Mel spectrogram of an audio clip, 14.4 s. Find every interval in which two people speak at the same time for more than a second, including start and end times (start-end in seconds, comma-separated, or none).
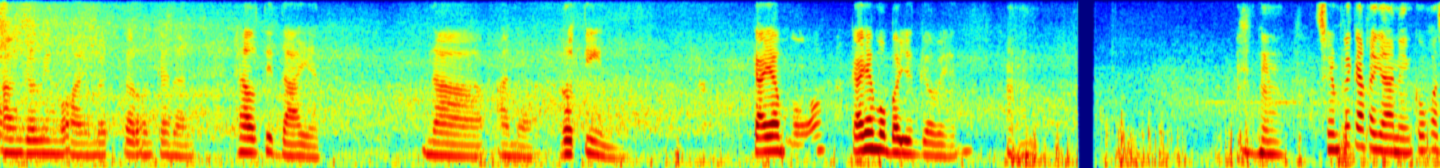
none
